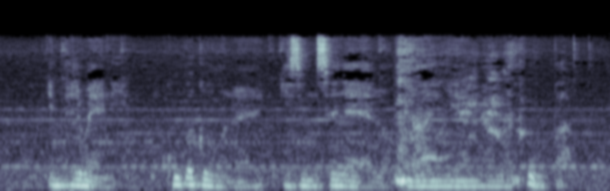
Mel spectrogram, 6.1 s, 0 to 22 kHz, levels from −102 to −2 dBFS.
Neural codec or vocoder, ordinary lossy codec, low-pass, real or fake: none; AAC, 64 kbps; 9.9 kHz; real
